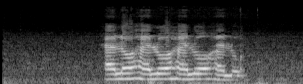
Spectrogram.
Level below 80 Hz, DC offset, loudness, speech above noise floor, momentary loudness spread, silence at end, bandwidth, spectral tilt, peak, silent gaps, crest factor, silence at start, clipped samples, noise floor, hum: -38 dBFS; under 0.1%; -11 LUFS; 27 dB; 10 LU; 0.2 s; 14.5 kHz; -4.5 dB/octave; 0 dBFS; none; 12 dB; 0.05 s; under 0.1%; -38 dBFS; none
